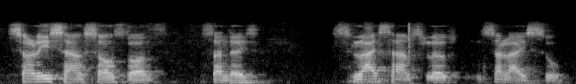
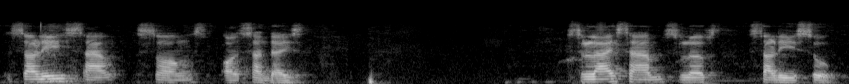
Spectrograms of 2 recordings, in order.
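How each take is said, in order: First: It is said at a faster speed. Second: It is said at a normal speed.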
